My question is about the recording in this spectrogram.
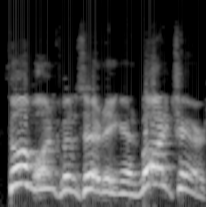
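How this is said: It is said in a great big, deep voice. The largest character is speaking. "said the father bear in his great big voice"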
